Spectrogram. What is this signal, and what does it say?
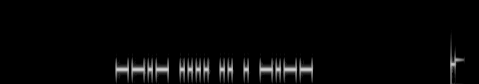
Morse code, heard as a keyed tone, about 29 wpm, 700 Hz. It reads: QHIEY
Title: Code Groups - 5 Letters - 30wpm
